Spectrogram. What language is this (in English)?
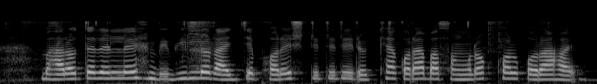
Bangla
